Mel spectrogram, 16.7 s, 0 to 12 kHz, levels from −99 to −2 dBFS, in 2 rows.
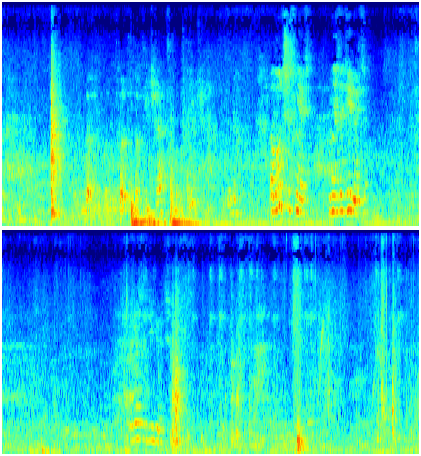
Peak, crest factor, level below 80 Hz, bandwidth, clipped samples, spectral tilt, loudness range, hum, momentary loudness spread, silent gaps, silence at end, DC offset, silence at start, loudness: -8 dBFS; 24 dB; -38 dBFS; 11.5 kHz; under 0.1%; -6.5 dB/octave; 10 LU; none; 18 LU; none; 0 s; under 0.1%; 0 s; -32 LUFS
